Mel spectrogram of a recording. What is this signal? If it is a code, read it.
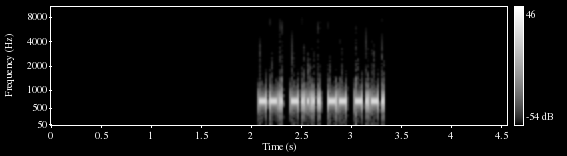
Morse code, heard as a keyed tone, about 44 wpm, 700 Hz. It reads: G6MC
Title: DXCC-100 Call Signs - 4 Characters - 45wpm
